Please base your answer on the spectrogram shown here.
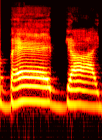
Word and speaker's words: bad guy: Sorry, no, it's pronounced Badgie. You know, I'm the Badgie. Never mind. I'm a bad guy.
